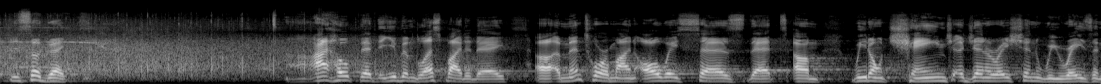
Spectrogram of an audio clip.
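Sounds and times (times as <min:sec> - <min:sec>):
crowd applauding: 0:00.0 - 0:04.4
speech: 0:00.1 - 0:00.9, 0:03.2 - 0:10.9.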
